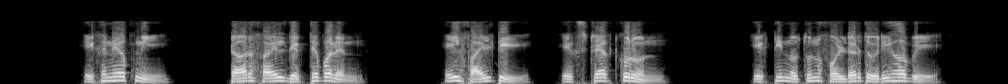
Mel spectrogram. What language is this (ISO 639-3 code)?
ben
